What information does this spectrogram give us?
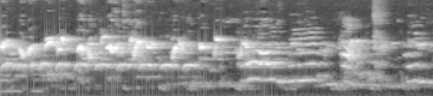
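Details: Sooty-headed bulbul in continuous 'gacor ngedur' singing meant as a training recording: rapid chattering, slurred notes in tight runs, then a smoother falling phrase, with a brief low cooing note near the start.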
